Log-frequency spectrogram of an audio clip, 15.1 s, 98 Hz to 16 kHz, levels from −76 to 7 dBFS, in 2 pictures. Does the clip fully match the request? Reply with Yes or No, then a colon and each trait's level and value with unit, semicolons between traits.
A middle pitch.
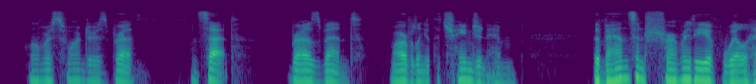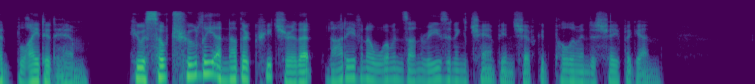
No: low, 110 Hz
